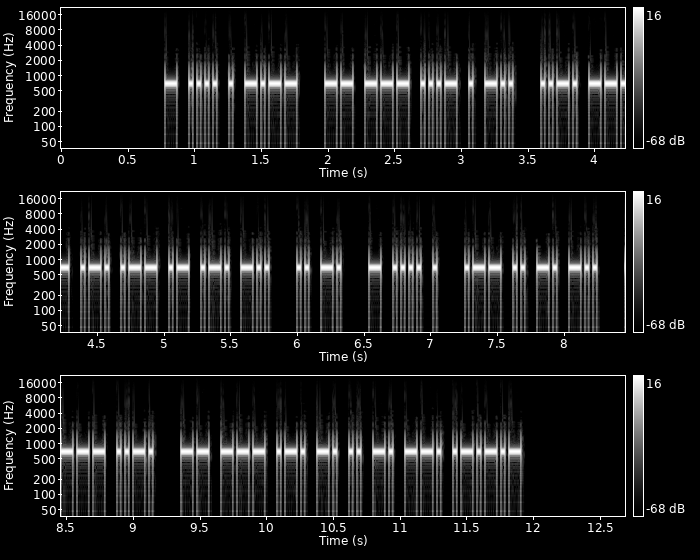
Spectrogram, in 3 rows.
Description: Morse code, heard as a keyed tone, about 40 wpm, 700 Hz. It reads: THEY MOVED FORWARD IN THE WIND OF MORNING.
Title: A Sound Of Thunder 40wpm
